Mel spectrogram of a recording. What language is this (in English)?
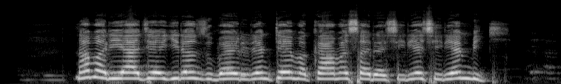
Hausa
